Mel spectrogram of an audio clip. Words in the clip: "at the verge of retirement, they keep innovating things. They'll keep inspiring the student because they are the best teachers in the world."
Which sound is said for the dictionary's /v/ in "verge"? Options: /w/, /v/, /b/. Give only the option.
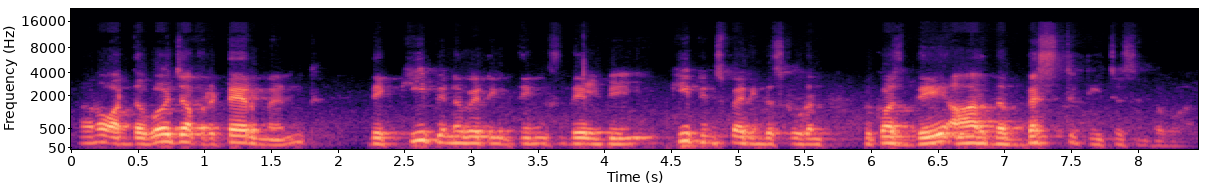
/v/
